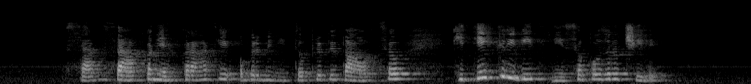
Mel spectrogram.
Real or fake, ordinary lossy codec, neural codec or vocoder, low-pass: real; AAC, 24 kbps; none; 7.2 kHz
